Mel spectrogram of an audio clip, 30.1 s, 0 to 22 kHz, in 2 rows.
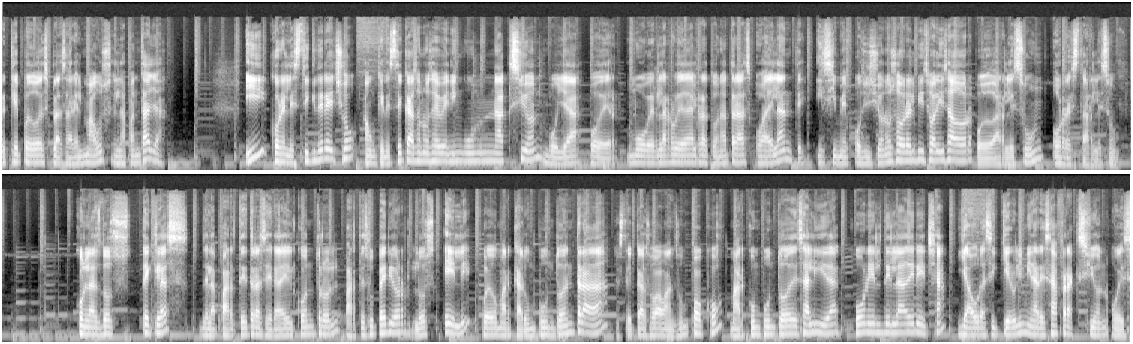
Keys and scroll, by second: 22.4 i, 22.9 l, 24.4 k, 24.8 o.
